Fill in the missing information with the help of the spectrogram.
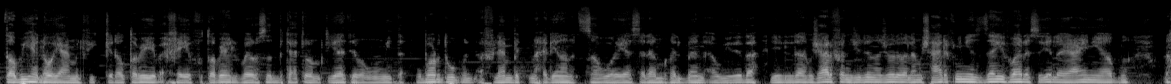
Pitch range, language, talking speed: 90-110 Hz, Arabic, 215 wpm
